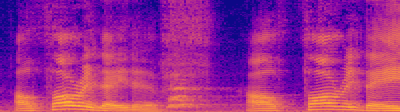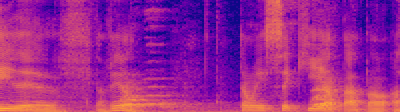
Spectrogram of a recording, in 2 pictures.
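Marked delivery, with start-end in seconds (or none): 0.1-1.6 Authoritative slowed, with THO punched loud; stress on THO. Shown as a demonstration. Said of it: "a sílaba mais forte é aqui". 2.4-4.6 Authoritative stretched out, THO and TA both stressed. Shown as a demonstration. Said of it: "a sílaba mais forte é aqui".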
